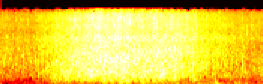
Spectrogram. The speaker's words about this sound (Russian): За кормой струился пенистый шипящий след.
